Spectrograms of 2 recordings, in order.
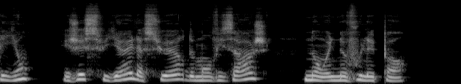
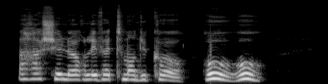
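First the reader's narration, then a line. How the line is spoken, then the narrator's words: Howling crowd. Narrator (French): Ils hurlaient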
